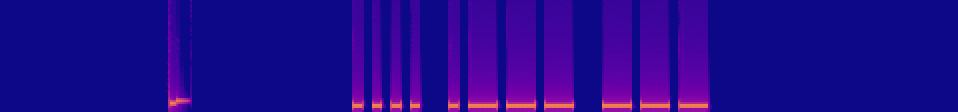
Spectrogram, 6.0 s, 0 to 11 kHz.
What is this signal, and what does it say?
Morse code, heard as a keyed tone, about 20 wpm, 700 Hz. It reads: HJO
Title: USA Call Sign Postfixes - 3 Letters 20wpm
